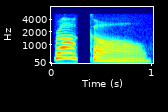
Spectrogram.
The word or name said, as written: Rockall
